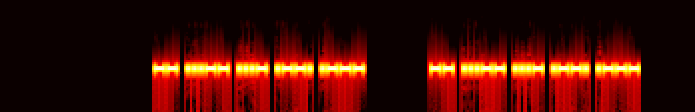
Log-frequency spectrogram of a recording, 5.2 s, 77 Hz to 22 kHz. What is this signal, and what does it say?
Morse code, heard as a keyed tone, about 49 wpm, 700 Hz. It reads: M3VPJ M3VPJ
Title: DXCC-100 Call Signs - 5 Characters - Repeated 2x - 50wpm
